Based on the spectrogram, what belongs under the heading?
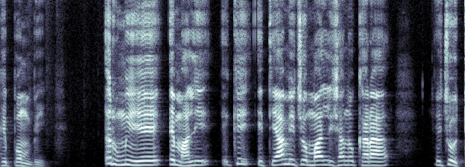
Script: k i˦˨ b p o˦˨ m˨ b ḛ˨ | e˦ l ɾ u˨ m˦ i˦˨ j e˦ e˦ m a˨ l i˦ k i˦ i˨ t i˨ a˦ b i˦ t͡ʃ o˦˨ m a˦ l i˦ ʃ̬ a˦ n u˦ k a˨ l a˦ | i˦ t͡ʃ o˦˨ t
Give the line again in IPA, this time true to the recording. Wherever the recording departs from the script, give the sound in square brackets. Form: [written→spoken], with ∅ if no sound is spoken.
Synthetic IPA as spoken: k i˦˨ [b→∅] p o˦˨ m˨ b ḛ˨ | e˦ [l→∅] ɾ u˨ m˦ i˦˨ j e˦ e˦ m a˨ l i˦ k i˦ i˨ t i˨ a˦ [b→m] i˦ t͡ʃ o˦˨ m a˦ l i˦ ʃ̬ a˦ n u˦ k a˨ [l→ɾ] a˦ | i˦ t͡ʃ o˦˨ t

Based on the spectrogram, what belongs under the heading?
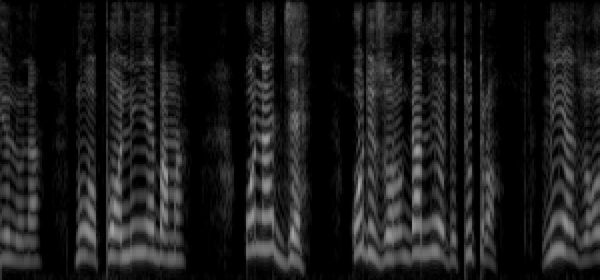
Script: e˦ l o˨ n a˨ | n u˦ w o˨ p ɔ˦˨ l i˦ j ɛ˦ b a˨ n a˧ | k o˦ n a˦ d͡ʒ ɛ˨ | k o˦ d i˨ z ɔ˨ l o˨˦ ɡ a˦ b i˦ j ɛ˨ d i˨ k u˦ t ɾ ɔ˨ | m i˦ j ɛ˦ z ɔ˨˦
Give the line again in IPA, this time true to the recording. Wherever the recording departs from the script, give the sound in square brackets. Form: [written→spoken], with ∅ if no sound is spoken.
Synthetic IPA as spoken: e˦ l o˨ n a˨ | n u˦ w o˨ p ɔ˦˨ l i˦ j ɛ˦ b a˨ [n→m] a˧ | k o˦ n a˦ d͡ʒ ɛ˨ | k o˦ d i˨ z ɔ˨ [l→ɾ] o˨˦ ɡ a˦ [b→m] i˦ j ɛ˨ d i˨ [k→t] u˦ t ɾ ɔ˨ | m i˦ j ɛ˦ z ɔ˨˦

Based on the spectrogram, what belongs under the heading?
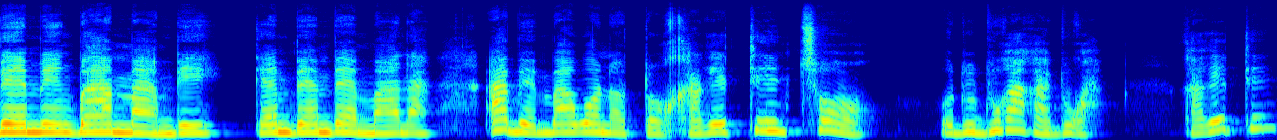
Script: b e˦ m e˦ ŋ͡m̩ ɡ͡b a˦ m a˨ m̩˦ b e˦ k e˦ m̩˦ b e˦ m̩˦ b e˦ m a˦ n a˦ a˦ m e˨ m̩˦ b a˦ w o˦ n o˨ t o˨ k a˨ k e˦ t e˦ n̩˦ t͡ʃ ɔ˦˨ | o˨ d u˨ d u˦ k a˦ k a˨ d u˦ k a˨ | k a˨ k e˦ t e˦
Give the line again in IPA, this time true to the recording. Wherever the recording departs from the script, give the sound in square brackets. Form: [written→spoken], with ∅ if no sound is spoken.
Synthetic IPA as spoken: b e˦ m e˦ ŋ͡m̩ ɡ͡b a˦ m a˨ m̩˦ b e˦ k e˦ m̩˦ b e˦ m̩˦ b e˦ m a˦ n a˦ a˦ [m→b] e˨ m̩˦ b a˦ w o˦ n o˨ t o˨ k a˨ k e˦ t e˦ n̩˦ t͡ʃ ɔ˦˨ | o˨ d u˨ d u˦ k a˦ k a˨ d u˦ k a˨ | k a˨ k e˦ t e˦

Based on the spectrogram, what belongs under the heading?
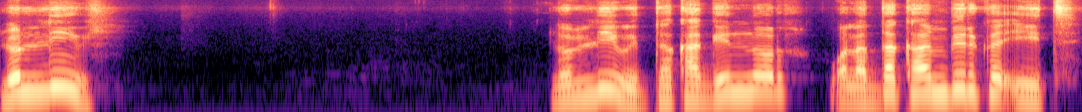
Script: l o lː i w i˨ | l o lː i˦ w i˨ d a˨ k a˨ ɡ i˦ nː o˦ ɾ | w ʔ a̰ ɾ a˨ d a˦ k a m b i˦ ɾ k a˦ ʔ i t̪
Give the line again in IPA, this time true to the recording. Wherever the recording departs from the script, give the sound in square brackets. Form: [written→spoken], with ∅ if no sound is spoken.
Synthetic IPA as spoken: l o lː i w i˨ | l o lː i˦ w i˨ d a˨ k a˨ ɡ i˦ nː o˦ ɾ | w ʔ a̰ [ɾ→l] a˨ d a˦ k a m b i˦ ɾ k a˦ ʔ i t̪

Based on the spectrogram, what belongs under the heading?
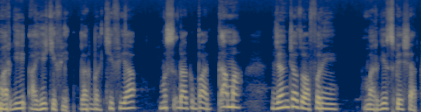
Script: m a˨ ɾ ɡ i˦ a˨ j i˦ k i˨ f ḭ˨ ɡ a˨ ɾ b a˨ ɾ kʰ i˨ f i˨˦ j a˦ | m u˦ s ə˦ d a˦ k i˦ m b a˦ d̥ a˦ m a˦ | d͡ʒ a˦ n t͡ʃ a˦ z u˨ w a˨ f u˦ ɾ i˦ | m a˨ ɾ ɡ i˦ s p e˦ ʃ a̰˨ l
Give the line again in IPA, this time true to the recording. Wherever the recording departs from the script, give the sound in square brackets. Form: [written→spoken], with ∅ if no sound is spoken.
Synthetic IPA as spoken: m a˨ ɾ ɡ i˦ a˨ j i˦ k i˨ f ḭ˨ ɡ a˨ ɾ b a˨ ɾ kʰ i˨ f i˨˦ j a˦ | m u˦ s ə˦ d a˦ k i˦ [m→∅] b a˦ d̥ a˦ m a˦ | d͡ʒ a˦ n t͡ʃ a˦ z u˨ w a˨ f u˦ ɾ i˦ | m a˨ ɾ ɡ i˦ s p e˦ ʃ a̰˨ l

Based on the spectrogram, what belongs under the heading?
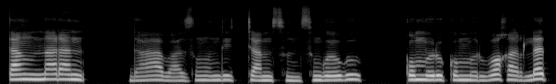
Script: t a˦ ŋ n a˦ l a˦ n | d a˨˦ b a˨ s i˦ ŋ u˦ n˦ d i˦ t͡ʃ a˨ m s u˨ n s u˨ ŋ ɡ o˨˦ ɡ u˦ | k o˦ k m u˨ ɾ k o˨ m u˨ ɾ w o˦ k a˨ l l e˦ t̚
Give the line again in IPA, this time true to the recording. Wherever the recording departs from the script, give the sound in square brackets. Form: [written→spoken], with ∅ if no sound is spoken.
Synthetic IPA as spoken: t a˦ ŋ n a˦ [l→ɾ] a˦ n | d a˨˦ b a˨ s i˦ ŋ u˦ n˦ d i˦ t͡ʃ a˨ m s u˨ n s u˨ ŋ ɡ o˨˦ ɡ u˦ | k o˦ [k→∅] m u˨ ɾ k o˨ m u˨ ɾ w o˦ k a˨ [l→ɾ] l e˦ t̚

